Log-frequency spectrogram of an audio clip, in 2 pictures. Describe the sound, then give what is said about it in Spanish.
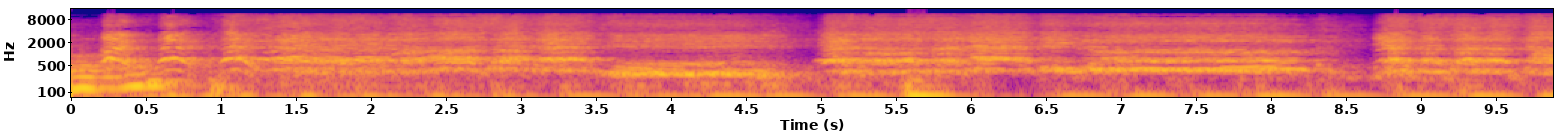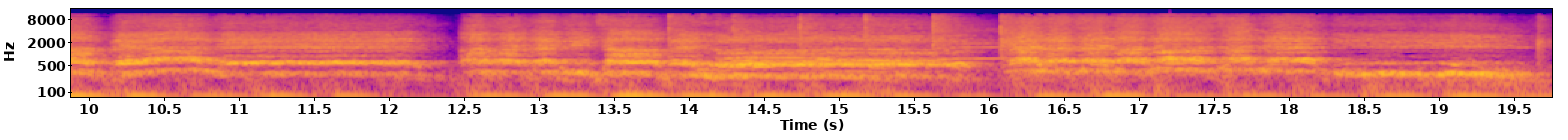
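A large crowd of Atlético de Madrid (Atleti) fans sings a popular club song in unison, loud and rhythmic, with repeated phrases broken by brief pauses, followed by applause. “La cantamos el jueves. Que todo el mundo se la aprenda.”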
